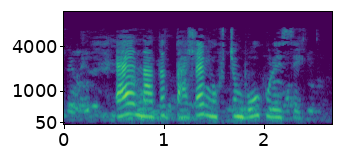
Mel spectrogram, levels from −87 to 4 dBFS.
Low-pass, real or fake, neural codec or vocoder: 7.2 kHz; real; none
